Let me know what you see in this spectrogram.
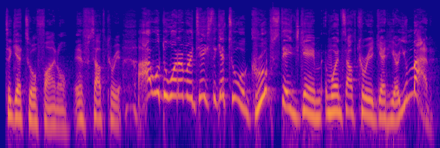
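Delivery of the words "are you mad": ordinary talk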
